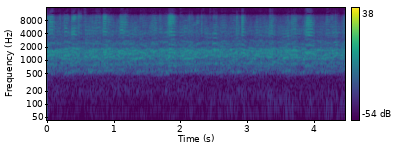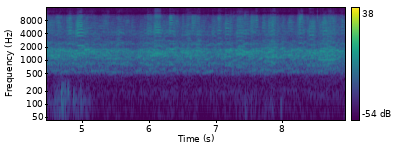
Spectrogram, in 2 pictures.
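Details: A flock of hundreds of Canada geese heading skyward, producing a constant chorus of nasal honks with bright, clear individual calls repeated throughout and a short low thud midway.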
